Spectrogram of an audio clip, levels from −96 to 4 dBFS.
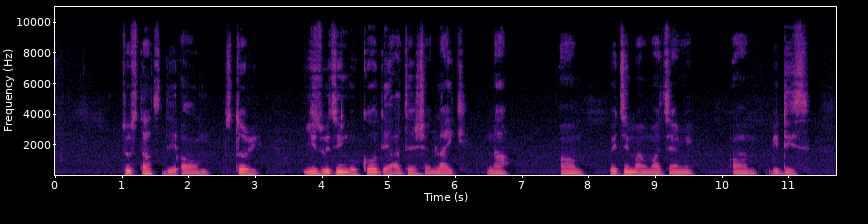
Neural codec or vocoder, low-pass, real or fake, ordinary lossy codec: none; 9.9 kHz; real; Opus, 64 kbps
